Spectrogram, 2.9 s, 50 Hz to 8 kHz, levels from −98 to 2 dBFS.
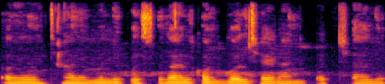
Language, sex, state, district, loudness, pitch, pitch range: Telugu, female, Telangana, Nalgonda, -17 LUFS, 170 Hz, 155-170 Hz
